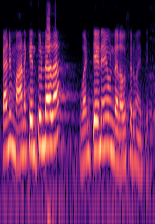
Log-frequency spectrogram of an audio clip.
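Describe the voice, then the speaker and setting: Animated trainer. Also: male voice, very high-pitched, normal speed. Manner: animated, quizzes the audience and acts out dialogues. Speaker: real estate sales trainer. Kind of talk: live training seminar lecture. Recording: long hall reverb.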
